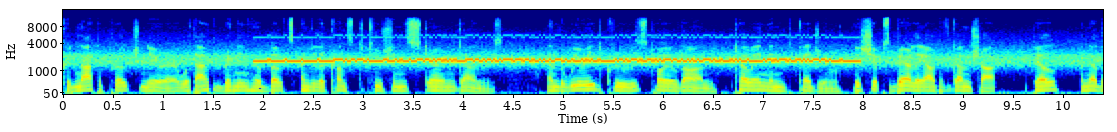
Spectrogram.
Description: RTTY (45.45 baud, 170 Hz shift), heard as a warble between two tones, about 1800 Hz centre, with radio static and speech in English. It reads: CQ DX DE JA6DHR JA6DHR K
